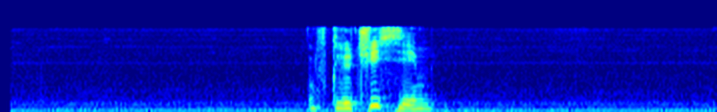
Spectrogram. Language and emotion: Russian, neutral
